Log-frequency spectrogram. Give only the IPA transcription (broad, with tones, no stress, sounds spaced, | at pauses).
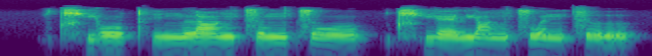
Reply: t͡ɕʰ j o˥˨ ʊ̯ t̪ʰ i˨˦ ŋ l ɑ˦ ŋ t͡s ʊ˦ ŋ t͡s o˨˦ ʊ̯ | t͡ɕʰ j ɛ˨˦ l j ɑ˨˦ ŋ t͡s w ə˨˦ n t͡s ɹ̩˨˩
